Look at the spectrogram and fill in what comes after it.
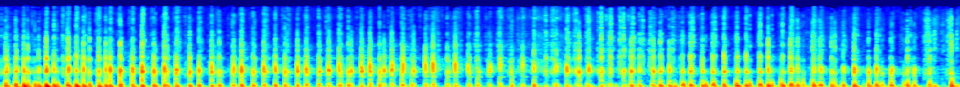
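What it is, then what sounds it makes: Molded pulp packaging tray. A white, hand-sized, hollow and empty molded paper-pulp packaging tray is held and tapped and scratched with the fingertips. It makes a fast, uneven stream of short, dull, hollow thumps with a deep low body and a muffled papery midrange. There is no bright edge, and each tap dies away almost instantly.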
